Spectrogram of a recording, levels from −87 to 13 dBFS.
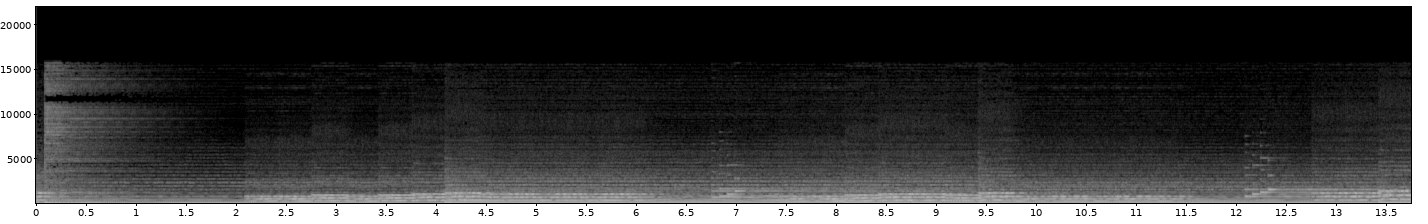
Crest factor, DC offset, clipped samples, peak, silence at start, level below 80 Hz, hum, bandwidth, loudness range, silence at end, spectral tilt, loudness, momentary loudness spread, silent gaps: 16 dB; under 0.1%; under 0.1%; -4 dBFS; 0 s; -28 dBFS; none; 16 kHz; 3 LU; 0 s; -7 dB/octave; -20 LUFS; 8 LU; none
